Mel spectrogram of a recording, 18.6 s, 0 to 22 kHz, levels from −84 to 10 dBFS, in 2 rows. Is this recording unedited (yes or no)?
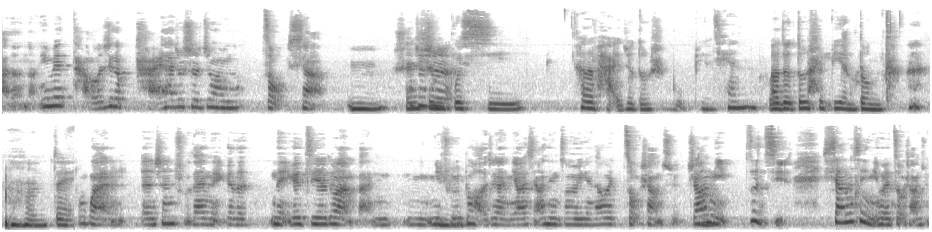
no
